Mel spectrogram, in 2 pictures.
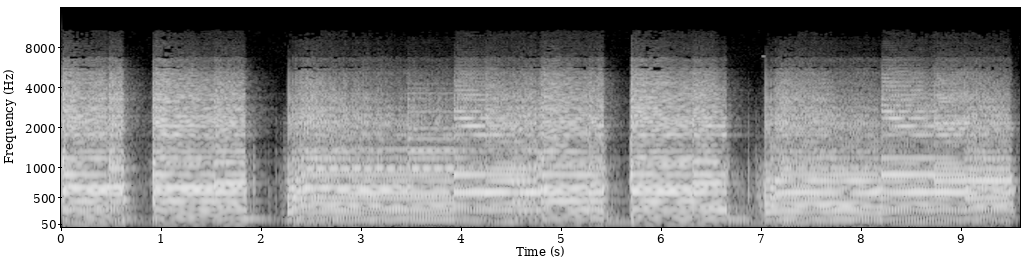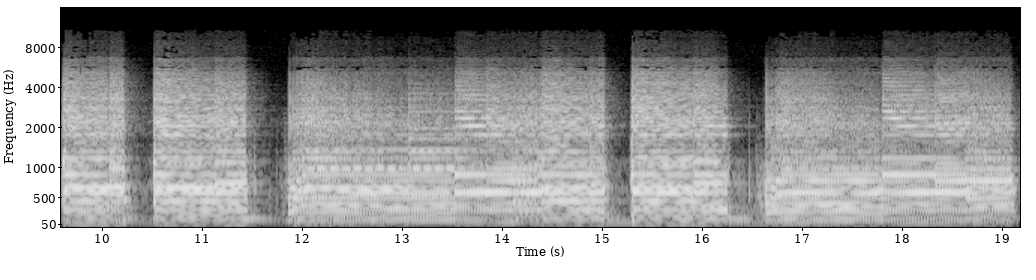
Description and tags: D C dist 100 bpm
D and C arpegios on clean electric guitar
